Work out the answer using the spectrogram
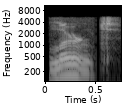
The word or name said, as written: learnt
